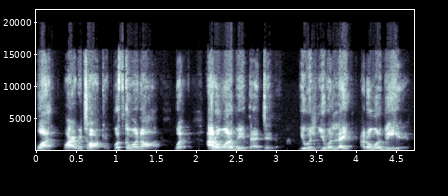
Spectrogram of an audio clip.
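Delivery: put-on energetic Bronx cab-driver voice and accent. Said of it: "The D M X, D M X voice".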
